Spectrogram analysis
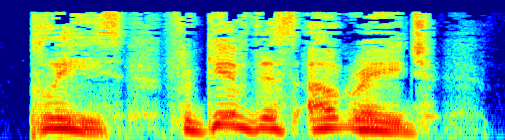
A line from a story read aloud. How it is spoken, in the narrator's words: pleaded Sahe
